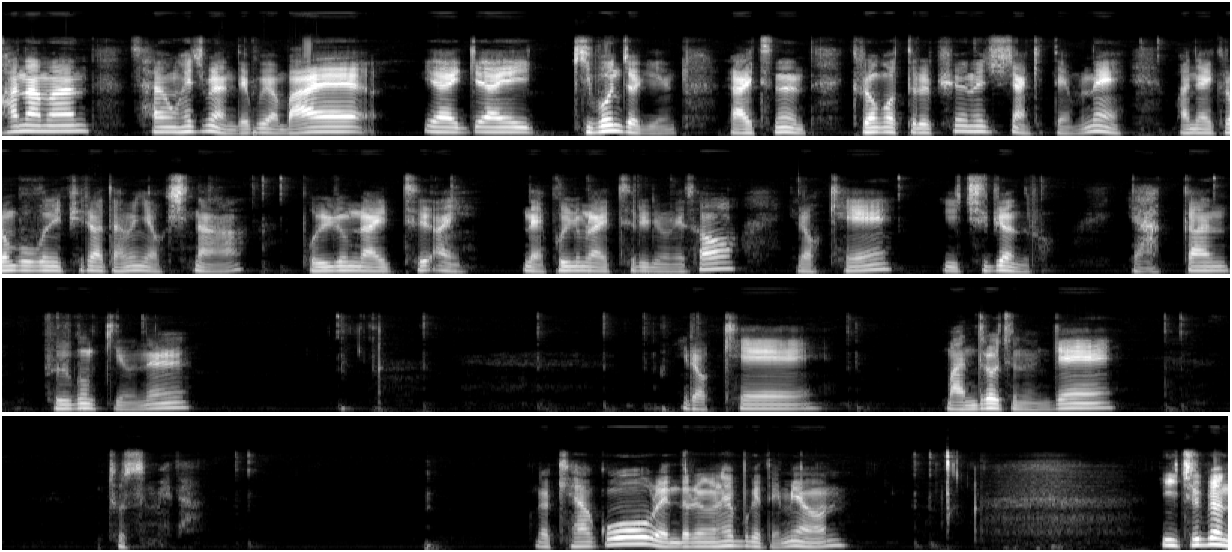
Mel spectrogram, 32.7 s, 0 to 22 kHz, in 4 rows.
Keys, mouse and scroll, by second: 6.4 click, 7.5 click, 9.8 click, 11.8 click, 11.8 r, 12.4 w, 13.4 click, 15.0-16.2 drag, 16.5-17.4 typing, 17.2-18.5 drag, 18.5 5, 19.1-20.8 middle drag, 20.8 r, 21.0-24.0 middle drag, 24.0 click, 26.0 click, 30.5 click, 30.5 middle click, 30.5 r.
